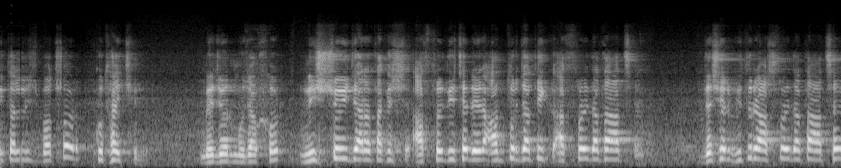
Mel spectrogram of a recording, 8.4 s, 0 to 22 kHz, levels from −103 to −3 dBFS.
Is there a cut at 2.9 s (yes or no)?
yes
